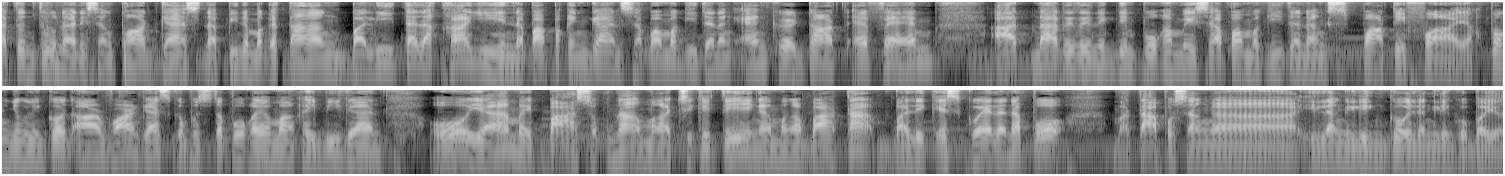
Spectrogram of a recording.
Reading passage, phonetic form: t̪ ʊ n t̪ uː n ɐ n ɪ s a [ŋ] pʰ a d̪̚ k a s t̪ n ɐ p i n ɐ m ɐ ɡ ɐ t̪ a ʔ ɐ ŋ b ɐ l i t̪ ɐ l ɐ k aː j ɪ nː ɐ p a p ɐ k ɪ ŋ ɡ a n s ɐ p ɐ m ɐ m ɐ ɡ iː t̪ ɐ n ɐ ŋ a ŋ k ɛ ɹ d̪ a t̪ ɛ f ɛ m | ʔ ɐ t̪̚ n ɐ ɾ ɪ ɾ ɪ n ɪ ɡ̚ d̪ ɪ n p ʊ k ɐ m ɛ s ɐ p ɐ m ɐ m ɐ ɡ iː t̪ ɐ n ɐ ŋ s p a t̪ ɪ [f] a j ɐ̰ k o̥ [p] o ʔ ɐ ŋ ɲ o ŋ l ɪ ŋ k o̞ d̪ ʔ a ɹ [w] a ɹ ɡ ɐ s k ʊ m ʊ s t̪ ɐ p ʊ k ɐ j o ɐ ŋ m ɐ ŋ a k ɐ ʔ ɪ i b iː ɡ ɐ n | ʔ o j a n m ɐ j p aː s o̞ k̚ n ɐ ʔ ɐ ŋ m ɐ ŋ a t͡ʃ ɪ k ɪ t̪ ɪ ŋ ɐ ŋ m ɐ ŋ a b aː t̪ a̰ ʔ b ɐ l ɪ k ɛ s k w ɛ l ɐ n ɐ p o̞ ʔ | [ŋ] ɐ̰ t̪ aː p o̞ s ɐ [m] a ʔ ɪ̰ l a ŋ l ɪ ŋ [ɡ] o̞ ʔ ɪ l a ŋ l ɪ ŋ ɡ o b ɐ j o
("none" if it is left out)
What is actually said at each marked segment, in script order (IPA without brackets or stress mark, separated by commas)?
ŋ, f, p, v, m, ŋ, ɡ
